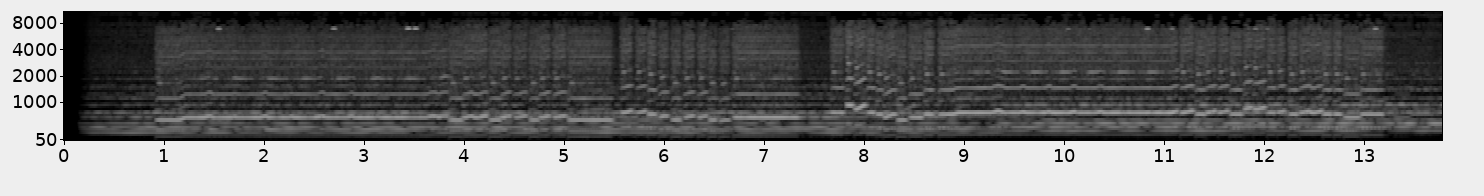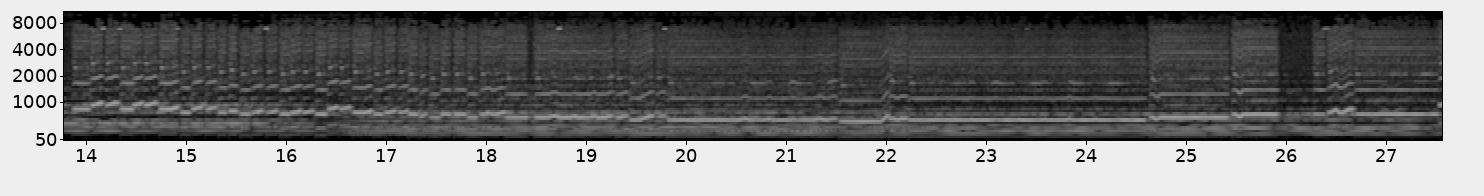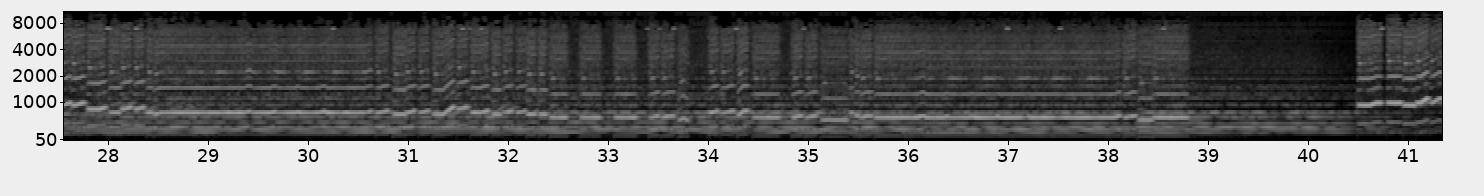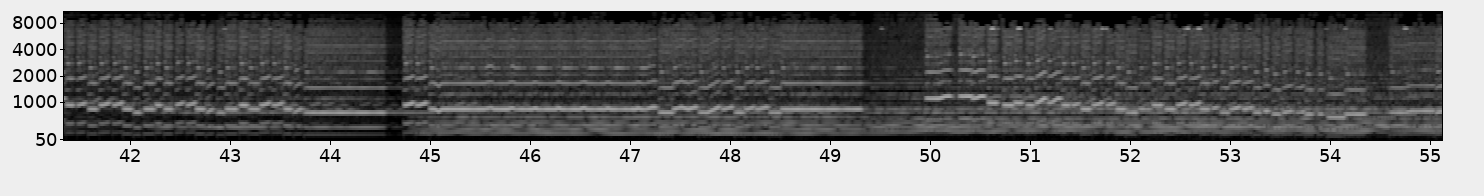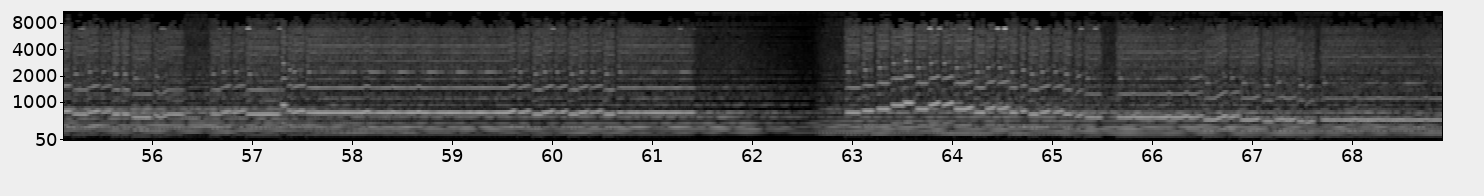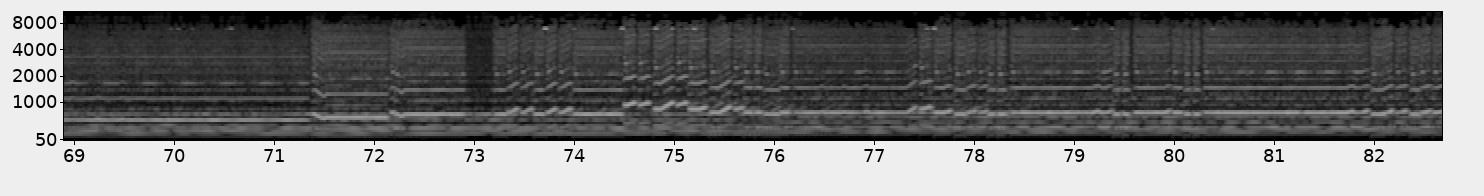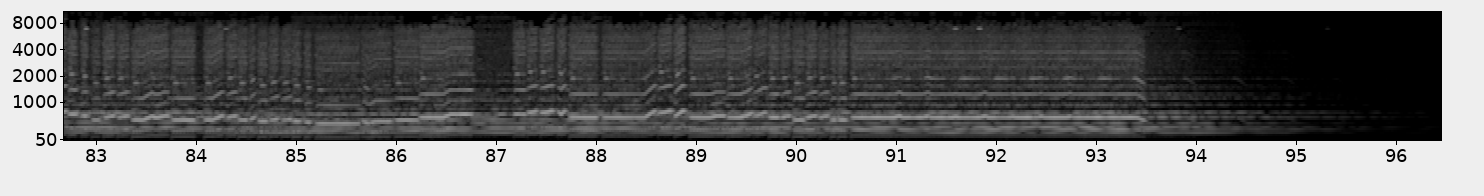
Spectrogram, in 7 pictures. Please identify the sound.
Balkan Kaval solo
Acoustic, balkan, Flute, instrument, Instruments, Kaval, Macedonian, woodwind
